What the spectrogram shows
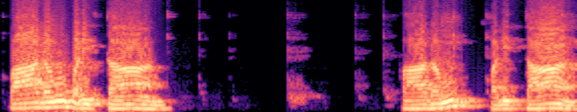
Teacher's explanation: மகர மெய்யெழுத்து அதோடைய மாத்திரை அளவு குறைந்து ஒலித்தால் அதுக்கு பேர் தான் மகர குறுக்கம்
